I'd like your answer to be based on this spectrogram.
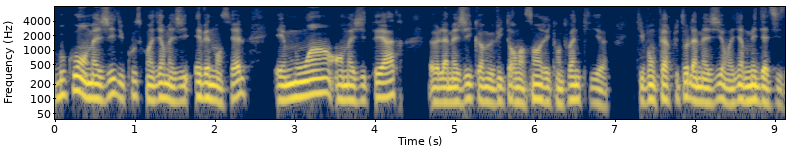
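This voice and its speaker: A man's very deep, low voice with a dark, mellow tone, ordinary pitch variation and a fairly quick pace over a quiet background. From northern France (Lille). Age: 20s. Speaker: magician and mentalist. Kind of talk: podcast interview.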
